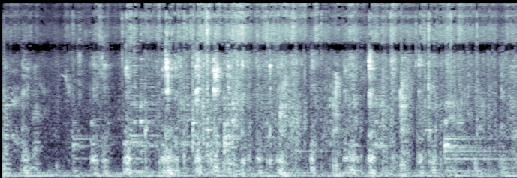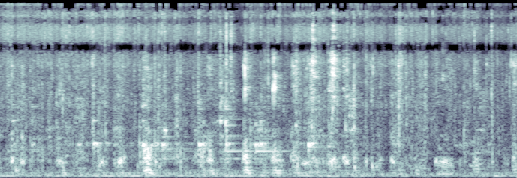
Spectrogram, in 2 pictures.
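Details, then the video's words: Pigs at feeding time, a noisy mass of overlapping low grunts and snorts, dense and continuous, with a few higher squeals rising out of the din. "Feeding the animals the sound of pigs is noisy"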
